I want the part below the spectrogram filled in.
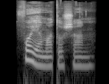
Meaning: continuously, flowingly
- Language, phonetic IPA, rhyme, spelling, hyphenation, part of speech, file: Hungarian, [ˈfojɒmɒtoʃɒn], -ɒn, folyamatosan, fo‧lya‧ma‧to‧san, adverb, Hu-folyamatosan.ogg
